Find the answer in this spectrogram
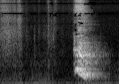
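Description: A martial artist's short, forceful vocal exhale with a strike, falling in pitch and loud, about one and a half seconds in, after a fainter rush of breath at the start.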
